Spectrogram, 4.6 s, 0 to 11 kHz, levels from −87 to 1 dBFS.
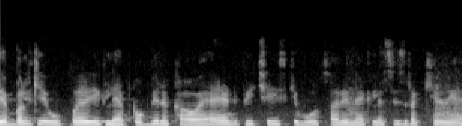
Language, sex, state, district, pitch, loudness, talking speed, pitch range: Hindi, female, Chhattisgarh, Raipur, 220 Hz, -16 LUFS, 220 wpm, 210-230 Hz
